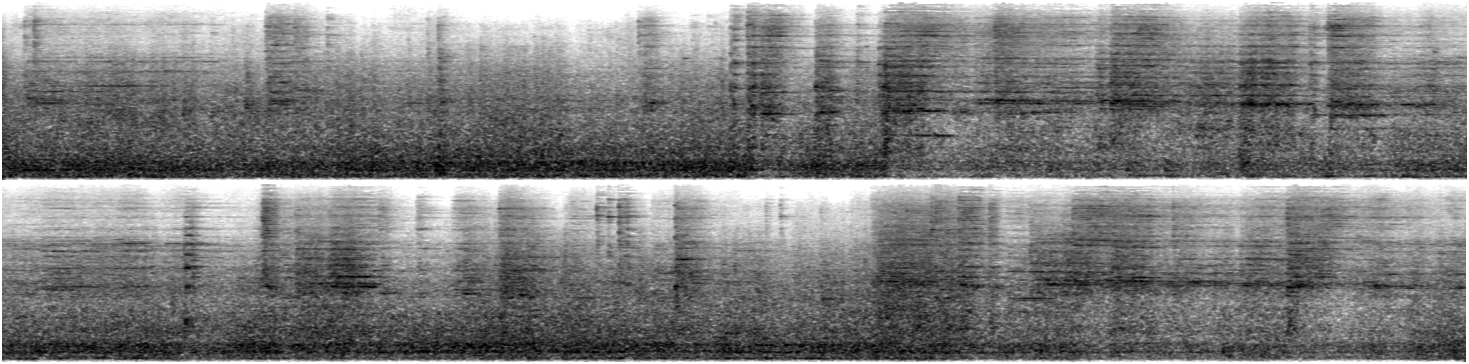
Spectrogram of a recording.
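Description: Florida East Coast Railway freight cars rolling steadily past close by, their wheels clattering on the rails with high-pitched squeals that come and go.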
